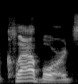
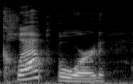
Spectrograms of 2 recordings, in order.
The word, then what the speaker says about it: clapboard: Oh, I was going to say, but now of late, there's a thing called spelling pronunciation, which is when you pronounce a word the way it's spelled. And for some reason, we haven't changed cupboard to cupboard, as you pointed out, but clapboard, as it's spelled, is now considered an acceptable pronunciation.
